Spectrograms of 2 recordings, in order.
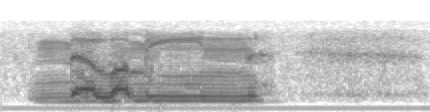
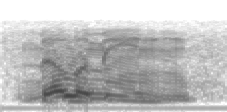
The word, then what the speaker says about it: melamine: to say goodnight and give Gary the correct pronunciation of melamine. Melamine, buddy, melamine.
